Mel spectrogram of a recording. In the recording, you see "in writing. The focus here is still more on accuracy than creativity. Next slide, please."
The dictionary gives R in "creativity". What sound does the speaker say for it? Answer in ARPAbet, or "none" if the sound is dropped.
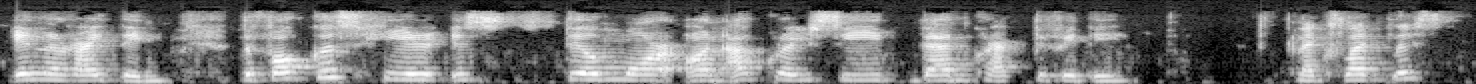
none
